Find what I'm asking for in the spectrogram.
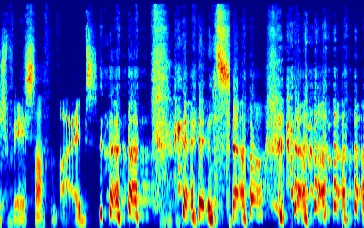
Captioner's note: laughter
